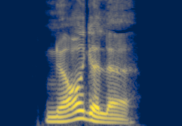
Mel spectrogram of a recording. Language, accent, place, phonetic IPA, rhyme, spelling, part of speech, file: German, Germany, Berlin, [ˈnœʁɡələ], -œʁɡələ, nörgele, verb, De-nörgele.ogg
- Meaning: inflection of nörgeln: 1. first-person singular present 2. singular imperative 3. first/third-person singular subjunctive I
